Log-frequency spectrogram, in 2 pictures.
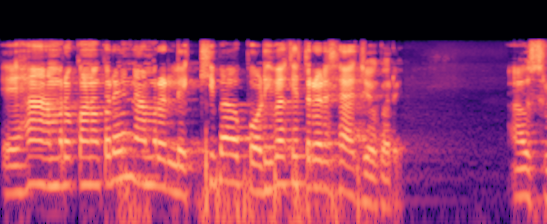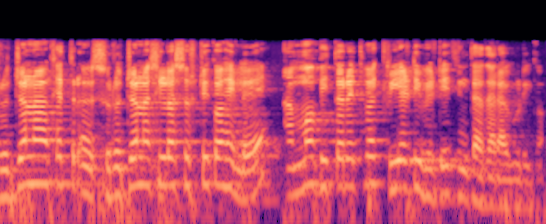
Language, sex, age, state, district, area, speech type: Odia, male, 18-30, Odisha, Dhenkanal, rural, spontaneous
